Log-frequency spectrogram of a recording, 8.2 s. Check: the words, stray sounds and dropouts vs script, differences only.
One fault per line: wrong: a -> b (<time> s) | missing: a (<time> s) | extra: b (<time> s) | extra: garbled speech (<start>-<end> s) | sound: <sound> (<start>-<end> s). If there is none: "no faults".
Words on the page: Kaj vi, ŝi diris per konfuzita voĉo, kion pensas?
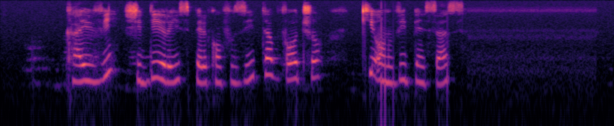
extra: vi (5.3 s)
